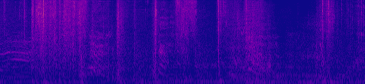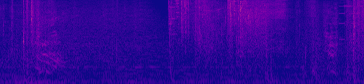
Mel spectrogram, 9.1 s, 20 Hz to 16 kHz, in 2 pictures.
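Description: Enemy gunfire in Marvel's Spider-Man 2 rattles in repeated dense bursts mixed with clanking, creaking mechanical noise, loud and continuous with short gaps between volleys.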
